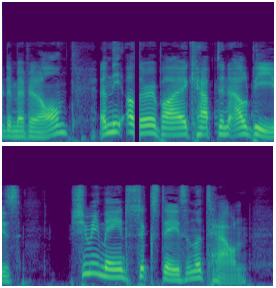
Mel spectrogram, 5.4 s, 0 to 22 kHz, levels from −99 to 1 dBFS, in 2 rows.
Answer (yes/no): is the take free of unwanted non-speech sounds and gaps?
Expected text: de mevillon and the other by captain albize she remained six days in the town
no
